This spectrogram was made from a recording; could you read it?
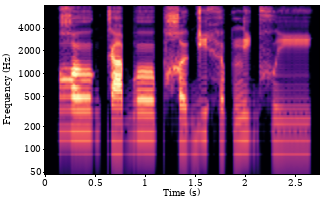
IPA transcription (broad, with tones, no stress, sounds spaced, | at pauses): ʁ oː˦ ɡ k a˨ b oː˦ p χ ɯ˨ ɡ i˦ h ə˨ p n i˦ ɡ xʷ iː˧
